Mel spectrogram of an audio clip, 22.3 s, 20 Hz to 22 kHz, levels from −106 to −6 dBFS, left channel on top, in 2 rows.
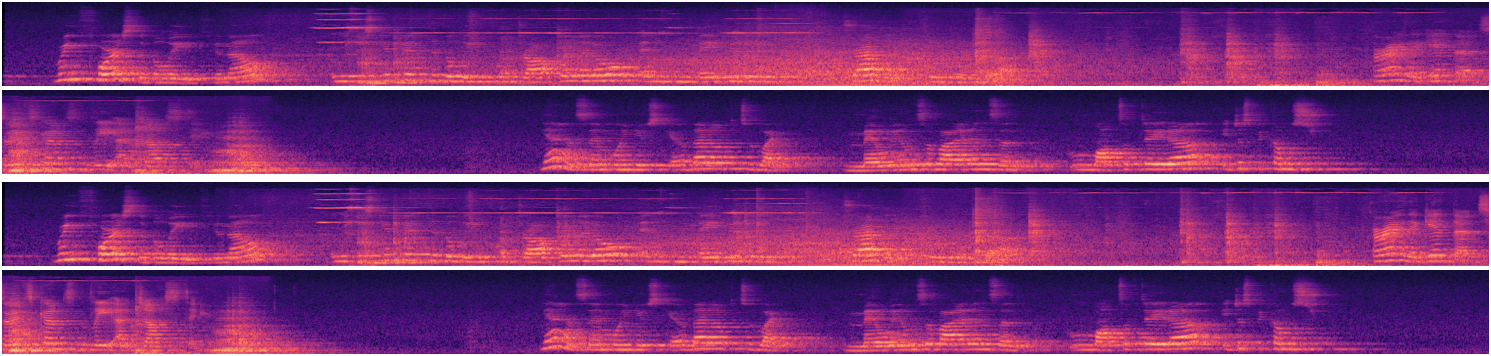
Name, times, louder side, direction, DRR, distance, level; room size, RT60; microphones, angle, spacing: voice 1, 0.4-2.0 2.5-5.9 6.3-7.6 15.2-17.0 17.5-18.8 19.1-21.0, equal, ahead, 0 dB, 0.3 m, -31 dB
sound 1, 1.9-6.5 6.7-13.1, right 1 dB, 20° right, 0.7 m, -34 dB
Car passing by / Traffic noise roadway noise / Engine, 3.3-10.7, left 1 dB, 45° left, 0.6 m, -42 dB
voice 2, 10.3-12.8, right 4 dB, 65° right, 4 dB, 0.5 m, -34 dB
3.0 x 2.5 x 3.7 m, 1.1 s
head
